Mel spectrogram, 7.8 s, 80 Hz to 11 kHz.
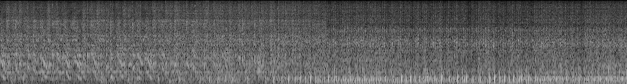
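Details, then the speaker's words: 1981 Toyota Hilux RN46, twin-carburettor 18R-GU engine, first start after three years sitting, with carb cleaner: catches and settles into a steady, even idle with no misses, knocks or rattles; compression good; normal idle. "that is why you buy a Toyota because this thing has been sitting on old mates farm for three years it hasn't been started"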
